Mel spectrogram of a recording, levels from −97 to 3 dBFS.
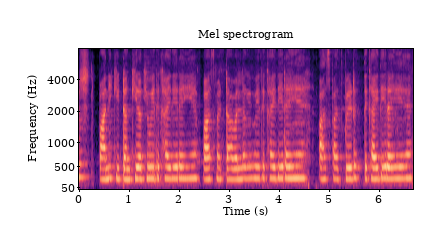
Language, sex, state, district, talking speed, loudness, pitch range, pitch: Hindi, female, Chhattisgarh, Balrampur, 225 wpm, -16 LUFS, 235-250 Hz, 245 Hz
